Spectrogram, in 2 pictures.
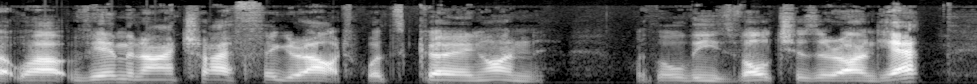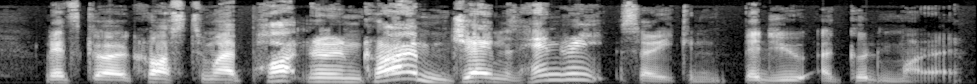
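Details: Adult male speaker; Normal voice.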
